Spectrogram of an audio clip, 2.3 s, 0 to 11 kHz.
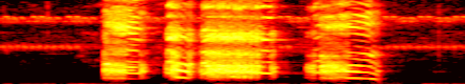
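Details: Red junglefowl rooster from 2018 crowing loudly and clearly: a short harsh opening note, a brief second note, a long sustained middle phrase, then a final drawn-out syllable that falls at its end. There is quiet low hum between phrases.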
